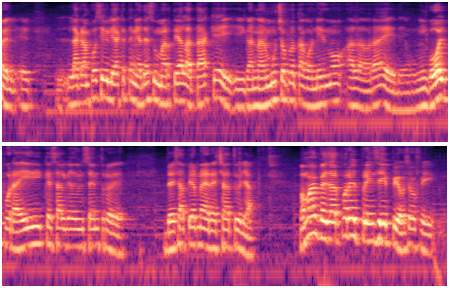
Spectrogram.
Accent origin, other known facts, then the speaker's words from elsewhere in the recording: Colombia; now in Spain; uno como colombiano cuando vive en el exterior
